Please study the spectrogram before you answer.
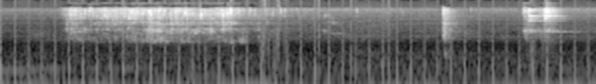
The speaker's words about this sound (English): Let me pour myself this glass before I get started.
